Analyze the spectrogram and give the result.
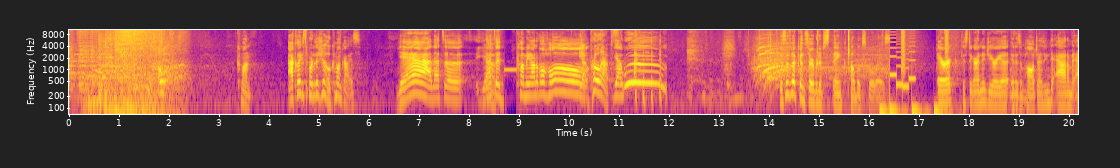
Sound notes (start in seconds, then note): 1.5 crowd exclaims; 8.7 beep; 11.1 laughs; 13.6 cheers; 13.6 crowd cheers; 16.2 fun music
